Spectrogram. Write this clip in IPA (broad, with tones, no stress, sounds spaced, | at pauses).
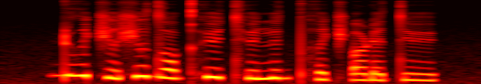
ɖʱ ɯ˦ t͡ʃ ɯ˨ ʃ ɯ˦ d ɔ˧ kʰ y˦ tʰ y˧ n ʉ˦ d pʰ ə˨ t͡ʃʼ ɔ˨ ɽ e˨ t y˨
